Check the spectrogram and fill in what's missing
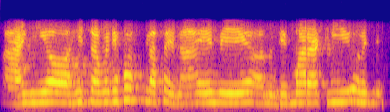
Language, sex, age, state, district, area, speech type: Marathi, female, 18-30, Maharashtra, Satara, urban, conversation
